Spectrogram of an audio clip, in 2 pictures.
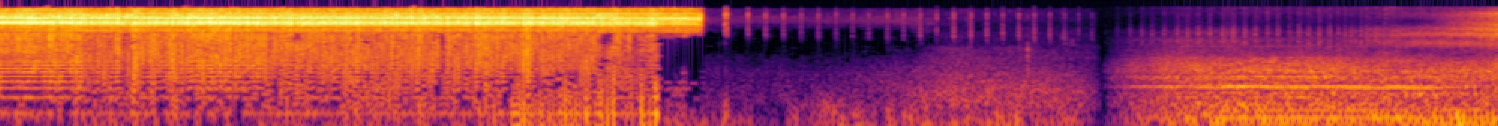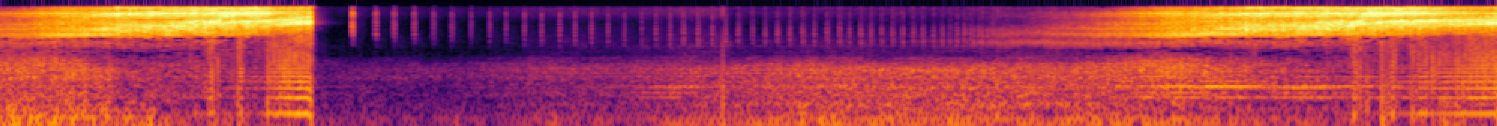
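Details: Male scrub cicada (Diceroprocta cinctifera, identification believed) singing in southern New Mexico: a loud, high, hissing buzz, so intense it distorted the phone mic, that swells gradually and then cuts off sharply.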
